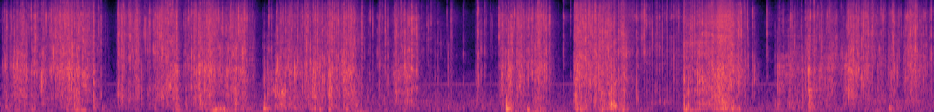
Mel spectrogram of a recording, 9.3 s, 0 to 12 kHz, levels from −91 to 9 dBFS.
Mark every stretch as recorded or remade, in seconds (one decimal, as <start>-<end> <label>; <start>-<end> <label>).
0.0-6.1 recorded; 6.1-7.3 remade; 7.3-9.3 recorded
